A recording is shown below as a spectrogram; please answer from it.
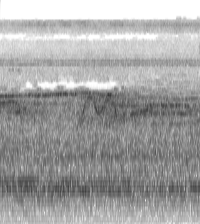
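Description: Football stadium crowd: a steady din of many voices, without distinct cheers or breaks.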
